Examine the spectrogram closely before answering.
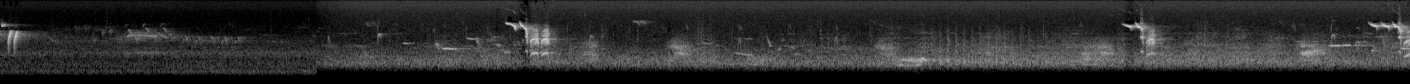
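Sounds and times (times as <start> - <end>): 
Baeolophus inornatus oak titmouse calling: 3.3 - 14.0.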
